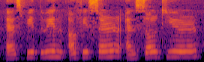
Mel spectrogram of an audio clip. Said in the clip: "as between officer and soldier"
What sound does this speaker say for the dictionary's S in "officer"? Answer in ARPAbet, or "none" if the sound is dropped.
S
